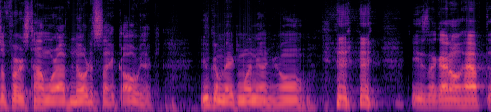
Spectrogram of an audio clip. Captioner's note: chuckles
